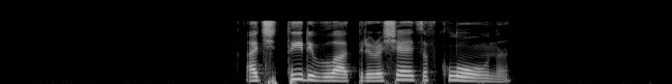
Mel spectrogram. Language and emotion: Russian, neutral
